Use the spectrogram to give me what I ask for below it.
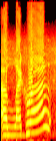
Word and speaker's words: Allegra: My email is Algra. So it's spelled like the allergy medicine everybody.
